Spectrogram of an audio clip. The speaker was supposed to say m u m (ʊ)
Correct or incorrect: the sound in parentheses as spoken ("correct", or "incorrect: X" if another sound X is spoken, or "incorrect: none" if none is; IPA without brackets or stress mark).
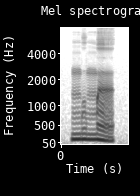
incorrect: ə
